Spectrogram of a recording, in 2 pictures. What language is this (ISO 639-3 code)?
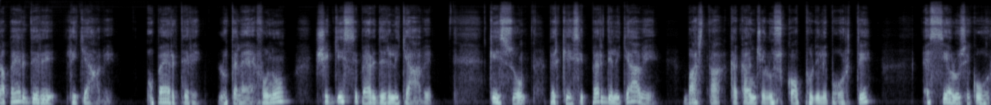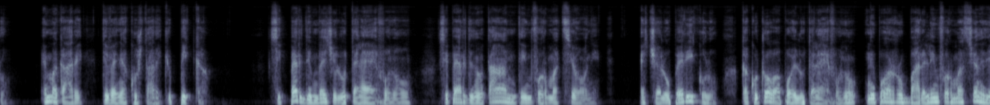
scn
